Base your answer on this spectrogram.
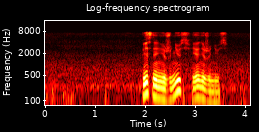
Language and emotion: Russian, neutral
